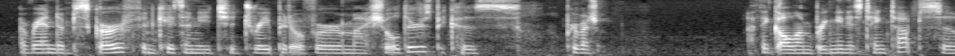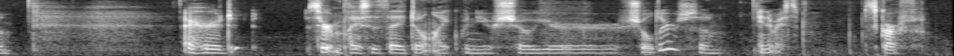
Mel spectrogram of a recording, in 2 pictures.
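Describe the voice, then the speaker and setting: A somewhat breathy woman with an American accent and long, frequent pauses. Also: medium pitch for a woman, moderate pace. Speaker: travel vlogger. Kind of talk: casual vlog chat. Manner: animated.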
